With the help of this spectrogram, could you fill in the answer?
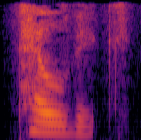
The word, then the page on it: pelvic: ‘pelvık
